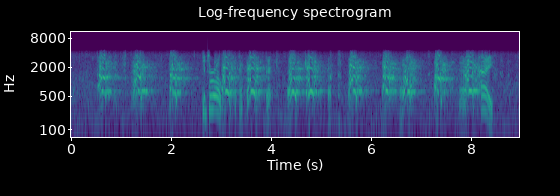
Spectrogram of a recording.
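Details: Household dogs, a Great Dane, a Jack Russell and a golden retriever mix, with their owner. Steady, loud barking repeats roughly every three-quarters of a second, broken by two higher, wavering yelp-like whines.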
